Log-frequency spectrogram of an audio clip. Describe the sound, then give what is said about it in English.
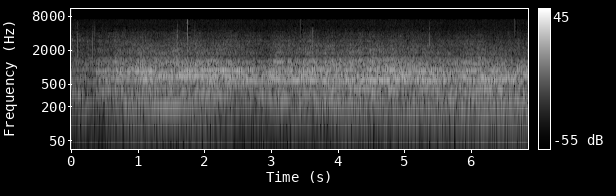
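A loud, steady droning roar from an airplane engine revving for takeoff on a runway, in a plane with front and rear cockpits. The roar swells in the first second, then holds a constant, heavy pitch with no talk over it. “All right, let's take off. Get in that front cockpit and I'll ride the rear.”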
